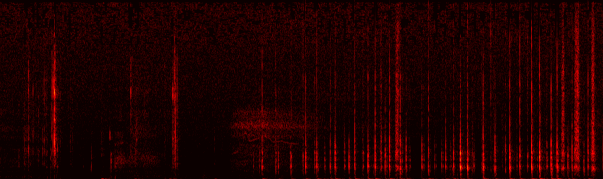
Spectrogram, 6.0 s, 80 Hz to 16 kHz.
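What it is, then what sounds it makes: Cardboard chip can tapped with fingertips. Fingertips and nails tap rapidly and unevenly on the side of a sealed Pringles Roasted Red Pepper cardboard tube with a plastic lid, standing on a table or held in hand. After a quiet first second, a stream of short, dry, hollow taps sets in, with a deep low thump around 66 Hz under each one and faint brighter clicks from the nails.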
